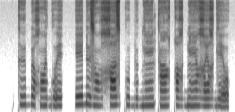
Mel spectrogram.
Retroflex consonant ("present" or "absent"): absent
